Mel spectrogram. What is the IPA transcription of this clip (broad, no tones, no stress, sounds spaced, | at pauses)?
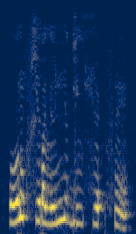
o ɾ õ f ɕ ɨ ɾ ɒ lʲ o ɲ ɒ ɡʲ ø lʲ ç ø ʔ f ẽ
